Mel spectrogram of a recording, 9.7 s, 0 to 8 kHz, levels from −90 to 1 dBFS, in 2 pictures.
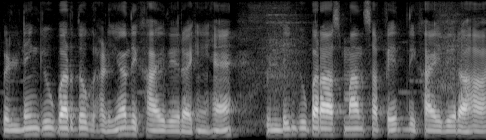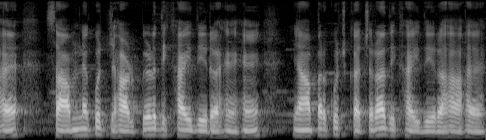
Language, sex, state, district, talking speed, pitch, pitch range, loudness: Hindi, male, Andhra Pradesh, Guntur, 210 wpm, 115 Hz, 105-125 Hz, -26 LUFS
